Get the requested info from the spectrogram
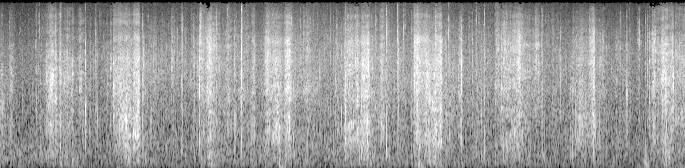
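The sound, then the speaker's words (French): Steady footsteps crunch through a carpet of dead leaves mixed with a few grains of snow in a deciduous wood, fairly loud, each step a dry crackling rustle in an even walking rhythm with no voices. “Tapis de feuilles mortes, mélangées avec quelques grains de neige.”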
